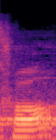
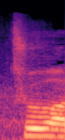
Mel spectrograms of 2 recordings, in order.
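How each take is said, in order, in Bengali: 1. শব্দটি th ধ্বনি দিয়ে শুরু হয়। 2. শব্দটি সাধারণ t ধ্বনি দিয়ে শুরু হয়। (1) "উচ্চারণটা দুই রকমই আছে, দুইটাই চলে" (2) "উচ্চারণটা দুই রকমই আছে, দুইটাই চলে"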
